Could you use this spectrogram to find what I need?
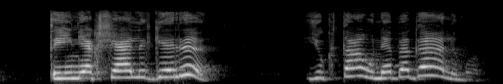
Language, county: Lithuanian, Vilnius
